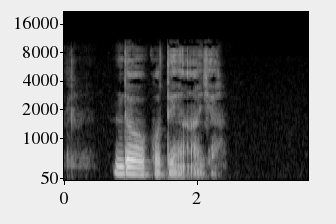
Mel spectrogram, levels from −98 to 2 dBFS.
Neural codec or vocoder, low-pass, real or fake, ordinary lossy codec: none; 10.8 kHz; real; MP3, 64 kbps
